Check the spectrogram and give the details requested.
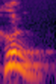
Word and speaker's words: Hund: Nah, untuk pengisian elektron dalam diagram orbital ini kita menggunakan aturan Hund atau Han ini ya bacanya ya.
